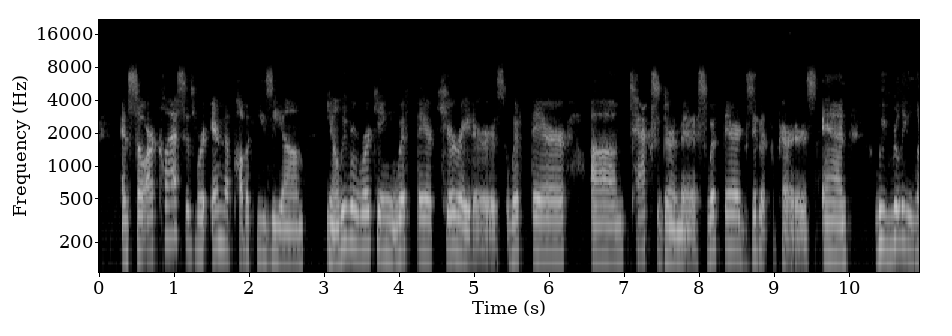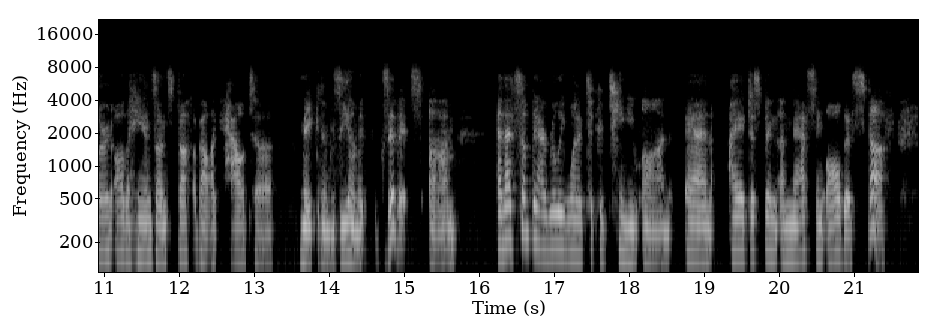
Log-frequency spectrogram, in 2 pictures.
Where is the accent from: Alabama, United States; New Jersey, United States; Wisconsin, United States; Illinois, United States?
Wisconsin, United States; Milwaukee; I grew up here in Milwaukee, Wisconsin.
